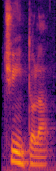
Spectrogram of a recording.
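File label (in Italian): "cintola", dialettale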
